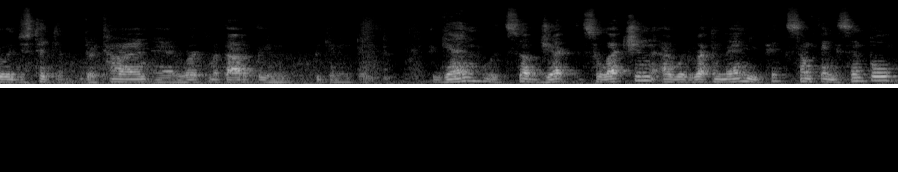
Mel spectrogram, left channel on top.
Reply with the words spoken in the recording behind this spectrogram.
just take their time and work methodically in the beginning. Again, with subject selection, I would recommend you pick something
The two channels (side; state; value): right; silent; digital silence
